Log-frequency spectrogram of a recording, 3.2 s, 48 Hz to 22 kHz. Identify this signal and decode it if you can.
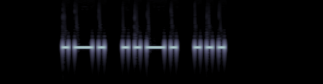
Morse code, heard as a keyed tone, about 20 wpm, 700 Hz. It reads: RFS
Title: USA Call Sign Postfixes - 3 Letters 20wpm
